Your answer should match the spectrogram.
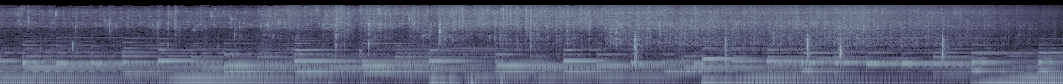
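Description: Sliced red onions and garlic sizzling as they sauté in a nonstick frying pan, with a steady hiss and the odd click and scrape of a wooden spatula stirring them. Soft melodic background music plays underneath.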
